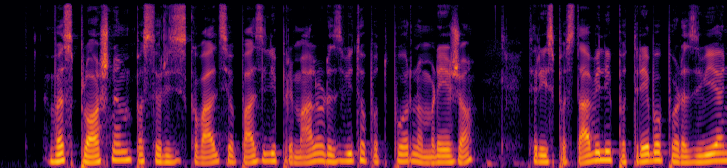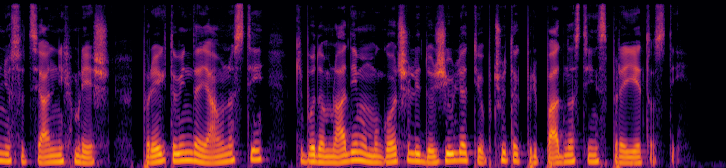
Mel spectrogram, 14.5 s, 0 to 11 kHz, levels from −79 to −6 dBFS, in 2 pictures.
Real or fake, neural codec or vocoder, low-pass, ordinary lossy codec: real; none; 9.9 kHz; none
